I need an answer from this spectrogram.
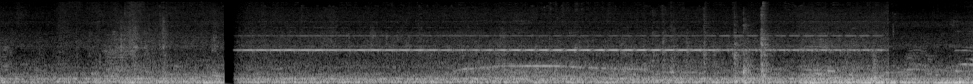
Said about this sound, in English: here's our train to Northumberland Park.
